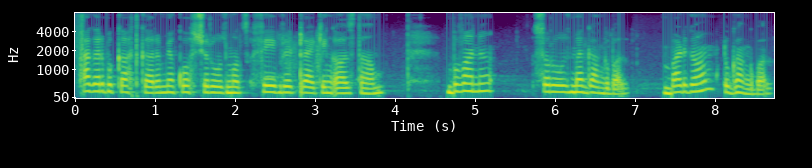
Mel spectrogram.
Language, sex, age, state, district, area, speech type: Kashmiri, female, 45-60, Jammu and Kashmir, Budgam, rural, spontaneous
